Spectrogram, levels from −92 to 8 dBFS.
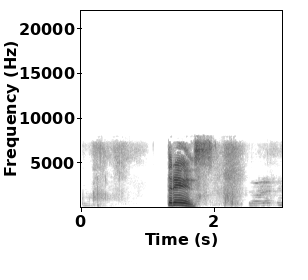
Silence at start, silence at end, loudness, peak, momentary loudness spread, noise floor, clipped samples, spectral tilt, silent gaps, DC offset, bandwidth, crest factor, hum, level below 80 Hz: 1.3 s; 0.7 s; -16 LUFS; -2 dBFS; 26 LU; -68 dBFS; under 0.1%; -1 dB/octave; none; under 0.1%; 8.2 kHz; 20 dB; none; -74 dBFS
